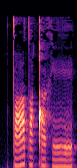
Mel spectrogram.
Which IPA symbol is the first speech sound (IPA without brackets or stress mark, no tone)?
tˤ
